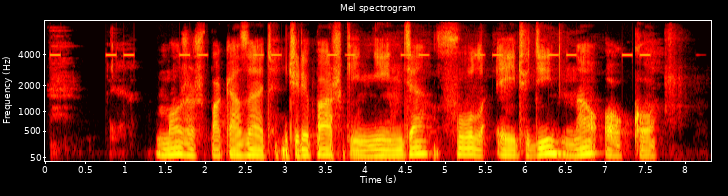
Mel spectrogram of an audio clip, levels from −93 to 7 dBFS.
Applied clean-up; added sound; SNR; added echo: neural mask model RNNoise.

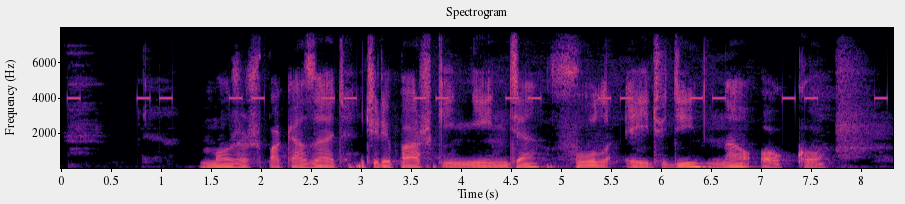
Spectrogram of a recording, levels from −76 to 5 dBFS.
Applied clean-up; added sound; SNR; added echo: none; Alarm; 14 dB; none.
